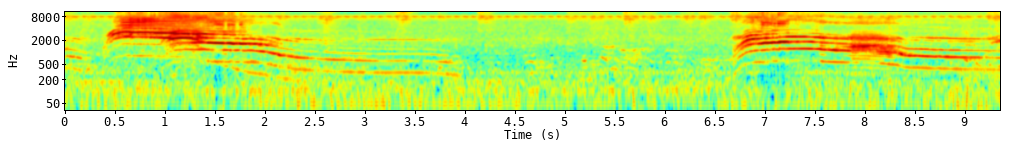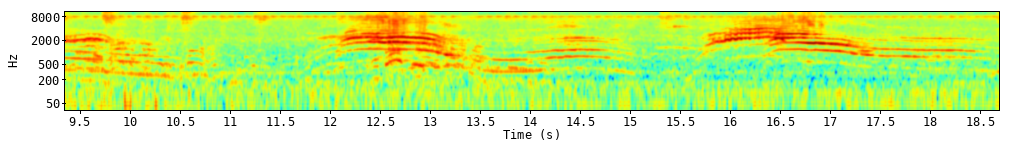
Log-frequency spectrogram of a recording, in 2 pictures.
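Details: Angry cats in a fight trade four loud, harmonic-rich yowls roughly every five seconds, each rising sharply then sliding down into a long wavering moan.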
